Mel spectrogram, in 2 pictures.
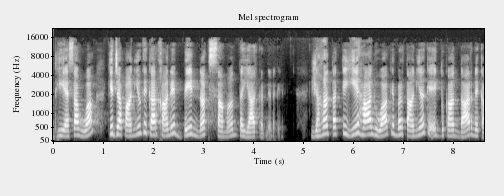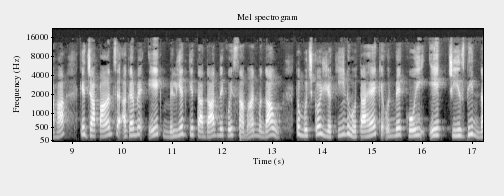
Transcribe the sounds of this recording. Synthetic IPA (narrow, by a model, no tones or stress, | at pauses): d̪ʱiɛːsaɦuaked͡ʒaːpaːnijõkekaːɾxaːnebeːnɐqsːaːmaːnt̪ɐjːaːɾkɐɾnḛlɐ̰ɡḛː | jɐɦãt̪ɐkːejeɦaːlɦuakebɐɾt̪aːnijakeeːk̚d̪ʊkaːnd̪aːɾnekɐɦa | ked͡ʒaːpaːnseʔɐɡəɾmɛ̃eːkmɪlijənket̪aːd̪aːd̪̚mẽkoːisaːma̰ːnmɐ̃ŋɡaːũ | t̪omʊd͡ʒʱkojɐkiːnɦoːt̪aɦɛkḛʔʊ̰nmẽkoːieːk̚t͡ʃiːzbʱinɐ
